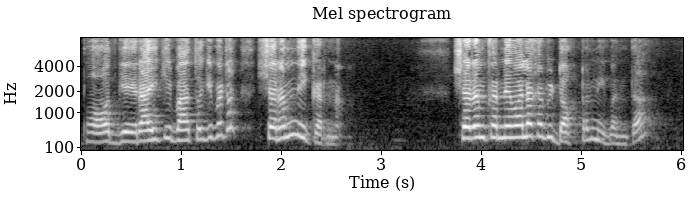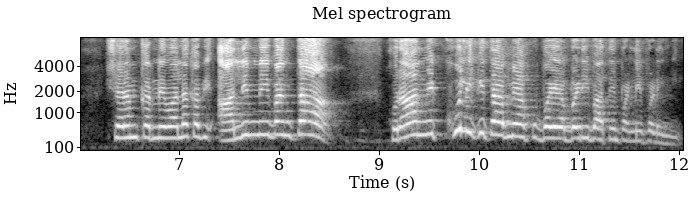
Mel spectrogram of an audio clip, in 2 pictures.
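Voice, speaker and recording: A woman's voice: high voice, expressive. A woman giving a religious lesson to children, questioning the class and drawing out repeated phrases. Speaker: religious teacher.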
